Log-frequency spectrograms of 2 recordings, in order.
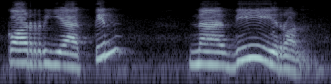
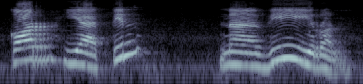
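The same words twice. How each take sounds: Both takes have the same delivery.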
